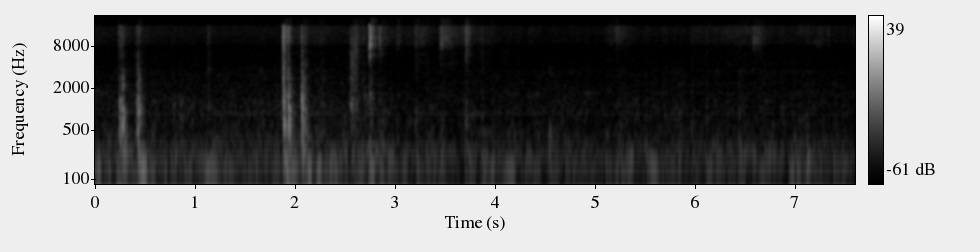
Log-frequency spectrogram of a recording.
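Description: Quiet typing on a computer keyboard, a few scattered bursts of clicking keys followed by softer, sparse taps against a low background.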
